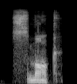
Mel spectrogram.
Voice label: "smock", British

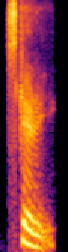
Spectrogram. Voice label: "skerry", Indian

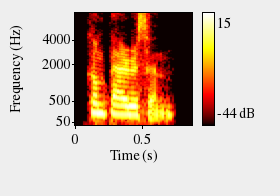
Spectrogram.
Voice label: "comparison", Indian

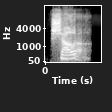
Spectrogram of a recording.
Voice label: "shower", Indian

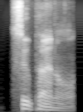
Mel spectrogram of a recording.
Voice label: "supernal", British

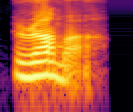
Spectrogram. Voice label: "rummer", Indian

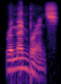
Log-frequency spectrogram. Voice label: "remembrance", American

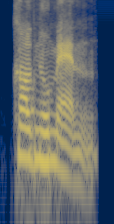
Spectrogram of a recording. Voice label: "cognomen", Indian

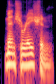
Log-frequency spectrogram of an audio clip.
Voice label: "mensuration", American

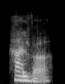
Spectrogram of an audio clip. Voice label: "halva", Indian

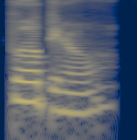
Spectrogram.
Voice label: "purpure", Indian; Dictionary

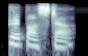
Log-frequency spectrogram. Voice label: "prepostor", Indian; Dictionary

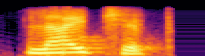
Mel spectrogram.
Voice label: "lightship", Indian

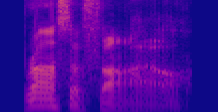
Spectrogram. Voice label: "Russophile", British

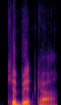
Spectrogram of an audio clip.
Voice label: "kibitka", American

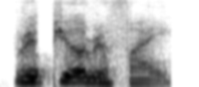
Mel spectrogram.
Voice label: "repurify", Indian

